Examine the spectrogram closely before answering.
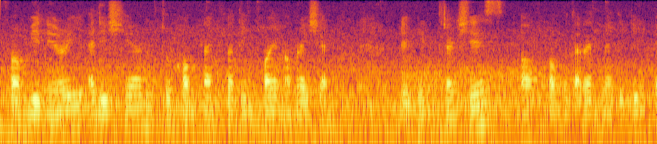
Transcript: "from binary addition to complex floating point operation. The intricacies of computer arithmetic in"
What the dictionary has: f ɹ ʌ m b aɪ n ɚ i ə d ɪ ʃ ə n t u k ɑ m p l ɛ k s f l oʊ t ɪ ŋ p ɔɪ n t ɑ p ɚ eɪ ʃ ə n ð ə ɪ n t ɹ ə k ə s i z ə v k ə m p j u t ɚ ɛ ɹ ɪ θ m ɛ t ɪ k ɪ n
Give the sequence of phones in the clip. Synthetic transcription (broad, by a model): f ɹ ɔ m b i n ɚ i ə d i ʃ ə n t u k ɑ m p l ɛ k f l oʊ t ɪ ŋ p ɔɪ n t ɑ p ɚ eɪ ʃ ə n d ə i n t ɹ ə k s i s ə f k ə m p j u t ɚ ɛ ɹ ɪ t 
